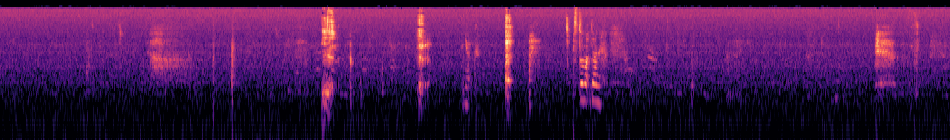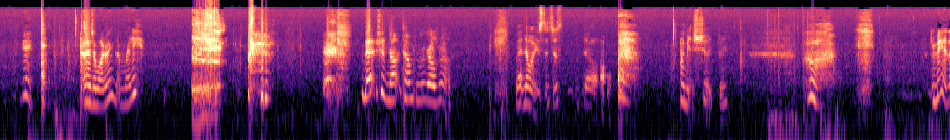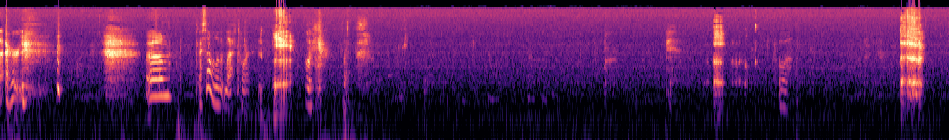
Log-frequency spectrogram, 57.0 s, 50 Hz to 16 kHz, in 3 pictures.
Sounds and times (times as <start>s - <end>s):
Burping, eructation: 6.4s - 6.8s, 8.4s - 8.6s, 22.8s - 23.6s, 43.5s - 43.9s, 52.2s - 53.0s, 56.0s - 56.6s
Speech: 26.3s - 28.1s.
